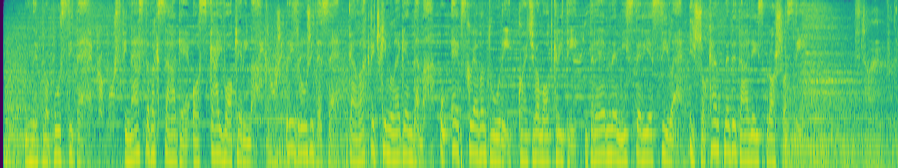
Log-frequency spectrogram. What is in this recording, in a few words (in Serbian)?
radio reklama; star wars poslednji dzedaji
